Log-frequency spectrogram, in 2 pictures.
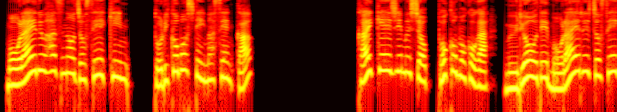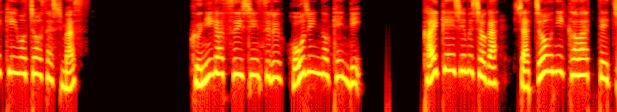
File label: japanese promos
